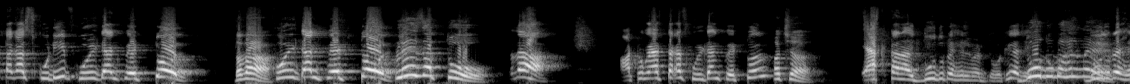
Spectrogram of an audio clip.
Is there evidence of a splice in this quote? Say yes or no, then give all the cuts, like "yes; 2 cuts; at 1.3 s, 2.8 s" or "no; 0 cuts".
no; 0 cuts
